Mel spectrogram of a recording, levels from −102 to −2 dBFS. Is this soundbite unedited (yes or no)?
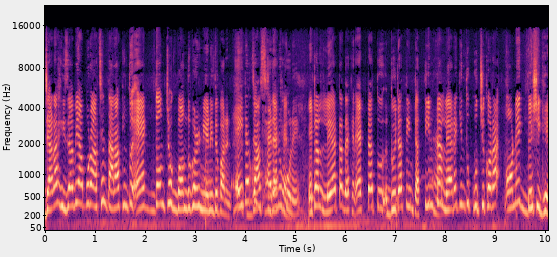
yes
